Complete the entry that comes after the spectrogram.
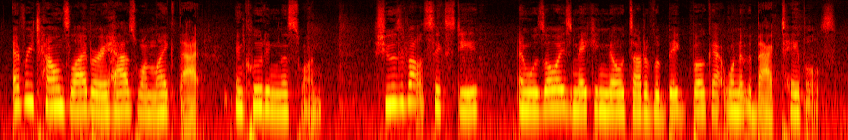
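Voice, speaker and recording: A woman's voice: medium pitch, darkish tone, natural voice. An actress playing a streetwise teenage girl in a radio drama, confiding and matter-of-fact as she tells her story. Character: streetwise, wry, formerly homeless teenage girl. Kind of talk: first-person narration and dialogue in radio drama.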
